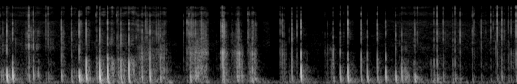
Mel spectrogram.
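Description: Long black acrylic nail tips quickly tap and scratch solid oak-grain wooden floorboards. The result is a rapid run of short, dry clicks and taps centered in the low-mid range, with bursts of brighter scratching and crackling in between.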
